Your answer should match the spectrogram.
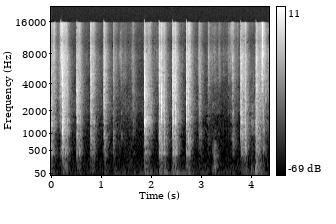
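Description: A deck of tarot cards being shuffled by hand: the cards slap and riffle against each other in a quick, uneven run of soft clicks, three or four a second, with a brief pause about halfway through.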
